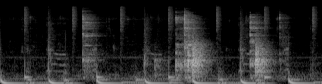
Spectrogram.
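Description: A utensil repeatedly clinks and scrapes against a bowl in a quick rhythmic stir as shrimp is mixed with salt and pepper marinade, close and fairly loud, no speech.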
